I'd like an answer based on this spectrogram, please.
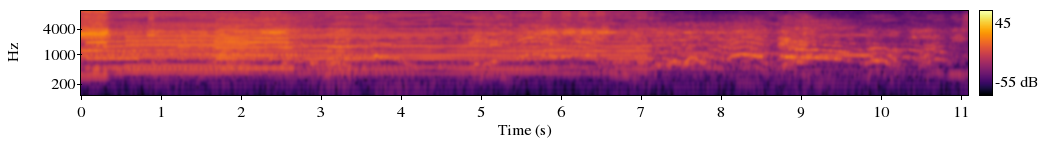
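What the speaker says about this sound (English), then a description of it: "honk once." Many car horns honk together at a drive-in graduation ceremony in a long, overlapping chorus, steady and fairly loud, with a few higher horns rising and falling above the rest.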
